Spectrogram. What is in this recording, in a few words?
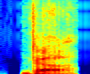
"dah", American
